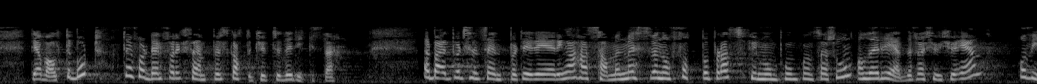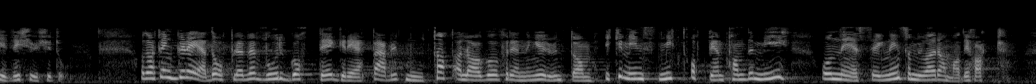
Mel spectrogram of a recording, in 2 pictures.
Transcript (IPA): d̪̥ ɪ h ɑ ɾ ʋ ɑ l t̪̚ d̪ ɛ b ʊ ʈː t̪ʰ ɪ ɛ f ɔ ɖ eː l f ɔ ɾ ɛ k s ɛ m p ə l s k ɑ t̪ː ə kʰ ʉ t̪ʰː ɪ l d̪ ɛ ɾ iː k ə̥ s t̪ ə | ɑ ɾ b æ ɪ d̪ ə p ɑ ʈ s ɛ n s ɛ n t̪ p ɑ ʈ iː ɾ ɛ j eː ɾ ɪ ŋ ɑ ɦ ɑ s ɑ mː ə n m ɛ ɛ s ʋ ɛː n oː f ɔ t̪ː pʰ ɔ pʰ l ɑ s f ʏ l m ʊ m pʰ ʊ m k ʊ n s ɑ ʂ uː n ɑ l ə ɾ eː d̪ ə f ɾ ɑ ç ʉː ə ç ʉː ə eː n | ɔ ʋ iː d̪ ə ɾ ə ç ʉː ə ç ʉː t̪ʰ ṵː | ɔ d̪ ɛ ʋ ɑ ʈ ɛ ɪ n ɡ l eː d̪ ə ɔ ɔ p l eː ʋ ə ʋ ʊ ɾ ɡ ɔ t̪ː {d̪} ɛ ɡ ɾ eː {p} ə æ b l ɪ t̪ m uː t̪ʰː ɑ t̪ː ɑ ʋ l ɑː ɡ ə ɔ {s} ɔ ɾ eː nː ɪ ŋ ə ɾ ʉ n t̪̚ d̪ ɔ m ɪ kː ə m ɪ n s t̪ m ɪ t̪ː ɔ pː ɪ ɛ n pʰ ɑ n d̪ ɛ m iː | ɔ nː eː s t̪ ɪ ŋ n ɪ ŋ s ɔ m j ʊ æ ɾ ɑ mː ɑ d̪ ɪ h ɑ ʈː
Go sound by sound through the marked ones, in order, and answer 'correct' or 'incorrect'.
correct, correct, incorrect

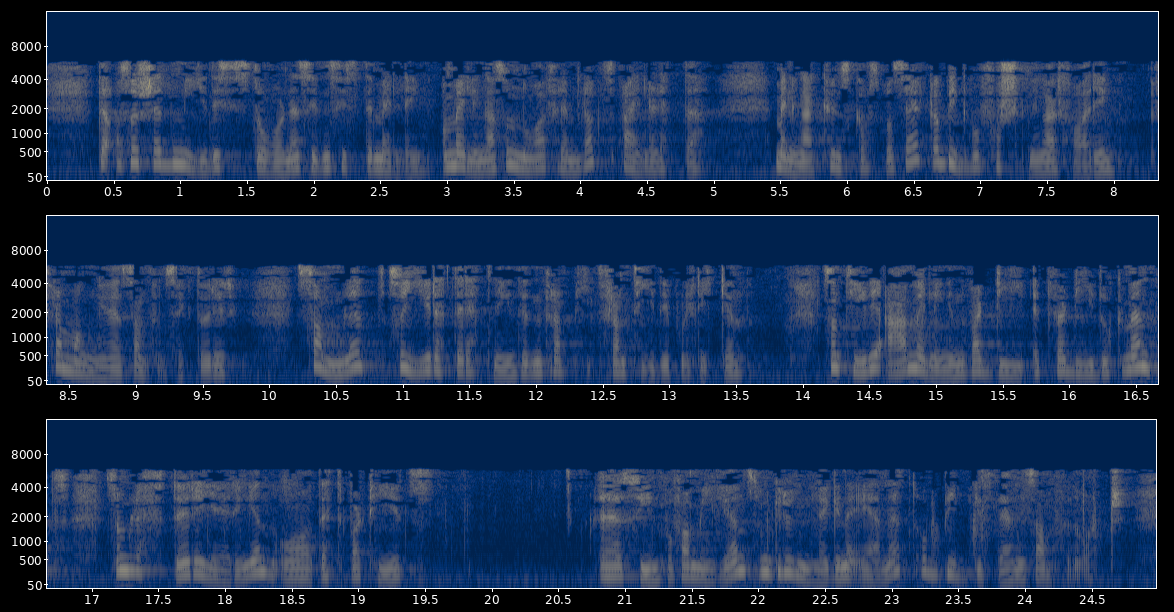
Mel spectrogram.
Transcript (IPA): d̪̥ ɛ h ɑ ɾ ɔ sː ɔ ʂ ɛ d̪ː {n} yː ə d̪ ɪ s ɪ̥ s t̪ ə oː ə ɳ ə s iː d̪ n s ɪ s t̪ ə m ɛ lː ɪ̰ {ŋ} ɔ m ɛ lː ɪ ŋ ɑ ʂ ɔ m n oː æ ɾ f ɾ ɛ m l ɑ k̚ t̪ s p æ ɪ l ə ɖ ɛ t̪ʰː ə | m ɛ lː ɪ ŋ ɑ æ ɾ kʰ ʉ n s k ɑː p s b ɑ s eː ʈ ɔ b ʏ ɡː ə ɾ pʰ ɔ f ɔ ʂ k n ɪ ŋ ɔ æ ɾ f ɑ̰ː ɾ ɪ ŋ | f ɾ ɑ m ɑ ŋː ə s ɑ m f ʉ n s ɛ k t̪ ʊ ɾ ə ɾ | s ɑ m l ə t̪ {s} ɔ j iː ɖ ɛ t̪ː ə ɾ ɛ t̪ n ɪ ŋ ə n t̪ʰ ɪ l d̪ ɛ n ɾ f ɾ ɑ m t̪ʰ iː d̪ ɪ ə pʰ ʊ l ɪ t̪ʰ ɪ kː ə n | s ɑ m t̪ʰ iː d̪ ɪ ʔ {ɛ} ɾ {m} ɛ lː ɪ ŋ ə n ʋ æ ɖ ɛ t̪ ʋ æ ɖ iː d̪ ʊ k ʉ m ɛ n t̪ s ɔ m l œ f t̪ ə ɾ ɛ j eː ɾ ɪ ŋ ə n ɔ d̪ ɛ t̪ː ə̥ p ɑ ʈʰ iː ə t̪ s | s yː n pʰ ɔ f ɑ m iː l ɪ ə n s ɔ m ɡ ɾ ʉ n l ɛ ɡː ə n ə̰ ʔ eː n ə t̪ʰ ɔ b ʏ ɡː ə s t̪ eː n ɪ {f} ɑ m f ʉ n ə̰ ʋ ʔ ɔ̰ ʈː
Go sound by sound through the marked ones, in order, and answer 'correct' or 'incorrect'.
incorrect, correct, correct, incorrect, correct, incorrect

